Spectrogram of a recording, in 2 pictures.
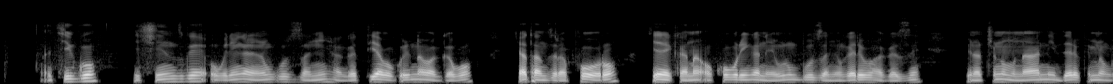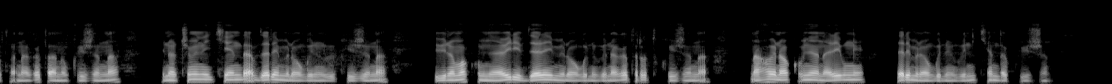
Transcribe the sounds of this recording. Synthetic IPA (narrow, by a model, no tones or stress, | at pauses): ḭciɡo̞ | ɟiʃiːnzɡwe̞ʔuβuɾiːŋɡaniɾenub̚ɡuːzaɲiɦaɡatijaβaɡo̞̰ɾenaβaɡaβo̞ | ca̰ːtaːnzeɾapʰo̞ːɾo̞ | ce̞ɾe̞kana̰ʔokoβuɾiːŋɡanibɡuːzaɲobɡaɾiβo̞haɡaze̞ | iβiɾnat͡ʃuminumunaːnibjaːɾiekweimiɾoŋɡotaːnunaɡataːnukwiːʒana | iβiɾnat͡ʃuminice̞ːnda̰bjaːɾijemiɾo̞ːŋɡoɾiːnɡwikwiːʒana̰ | iβiɾinamakumɲaːβiɾibjaːɾijemiɾo̞ːŋɡoɾiːnɡinaɡatandatu̥kwiːʒana̰ | nʔaɦoβiinaakumɲaːnaɾimŋe̞ | b̥jaːɾimiɾo̞ːŋɡoɾiːnɡwinice̞ːndakwiːʒana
